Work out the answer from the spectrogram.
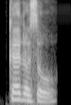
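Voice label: "corozo", Indian English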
